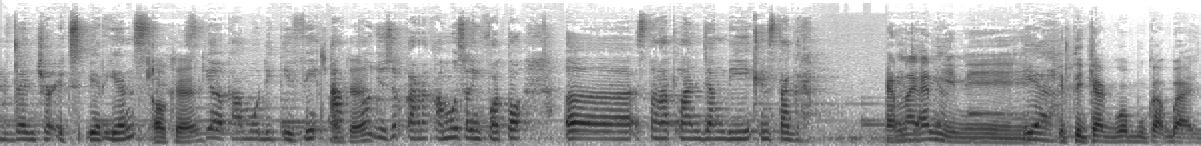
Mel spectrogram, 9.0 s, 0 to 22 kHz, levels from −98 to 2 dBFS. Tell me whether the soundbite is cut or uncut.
cut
